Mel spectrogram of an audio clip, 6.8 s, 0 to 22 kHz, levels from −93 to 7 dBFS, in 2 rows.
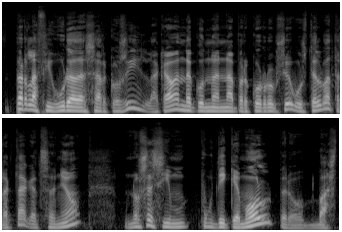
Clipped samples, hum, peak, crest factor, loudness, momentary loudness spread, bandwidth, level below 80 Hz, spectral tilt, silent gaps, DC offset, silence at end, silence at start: under 0.1%; none; -10 dBFS; 20 dB; -31 LUFS; 11 LU; 15 kHz; -70 dBFS; -6.5 dB/octave; none; under 0.1%; 0.05 s; 0.15 s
